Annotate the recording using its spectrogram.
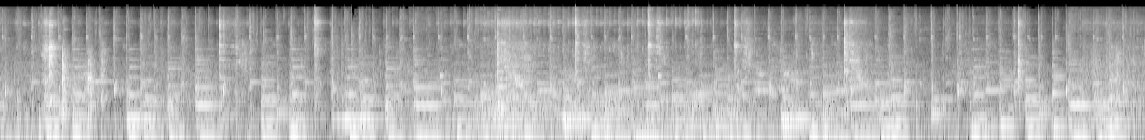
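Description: Background music with a steady beat, over a metal ladle scraping and clinking against a wok as chicken and pork pieces in adobo sauce are stirred, a sharp scrape every second or two.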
